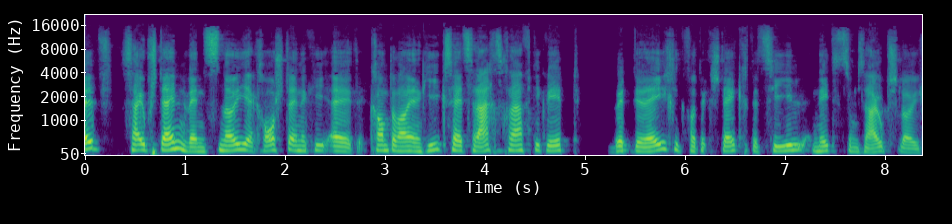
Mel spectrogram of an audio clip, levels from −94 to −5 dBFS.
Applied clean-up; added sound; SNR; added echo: neural mask model Resemble Enhance denoiser.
